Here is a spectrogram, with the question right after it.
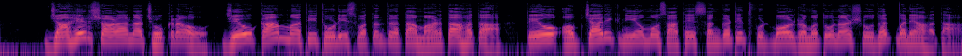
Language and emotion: Gujarati, neutral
